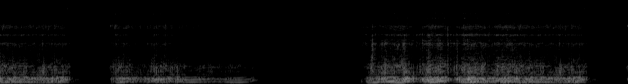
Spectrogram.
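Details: Snoring while asleep and dreaming: loud, rough, rattling snores on each breath separated by brief quiet pauses.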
